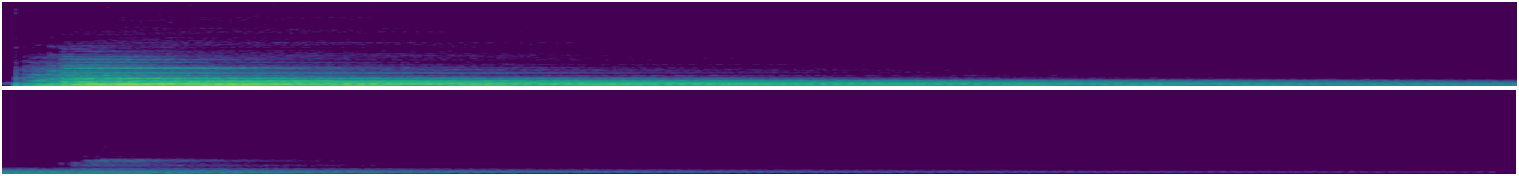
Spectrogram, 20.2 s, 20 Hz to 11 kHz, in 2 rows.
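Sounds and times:
wobbling strum: 0.1s - 8.9s.

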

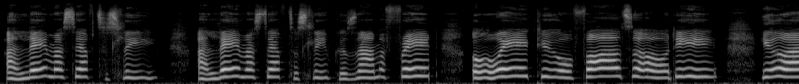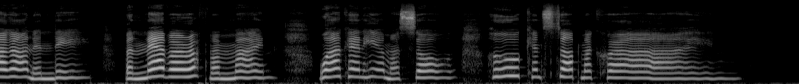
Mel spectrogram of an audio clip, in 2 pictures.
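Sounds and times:
vocals recorded on a Shure PG27 microphone: 0.0s - 15.9s.

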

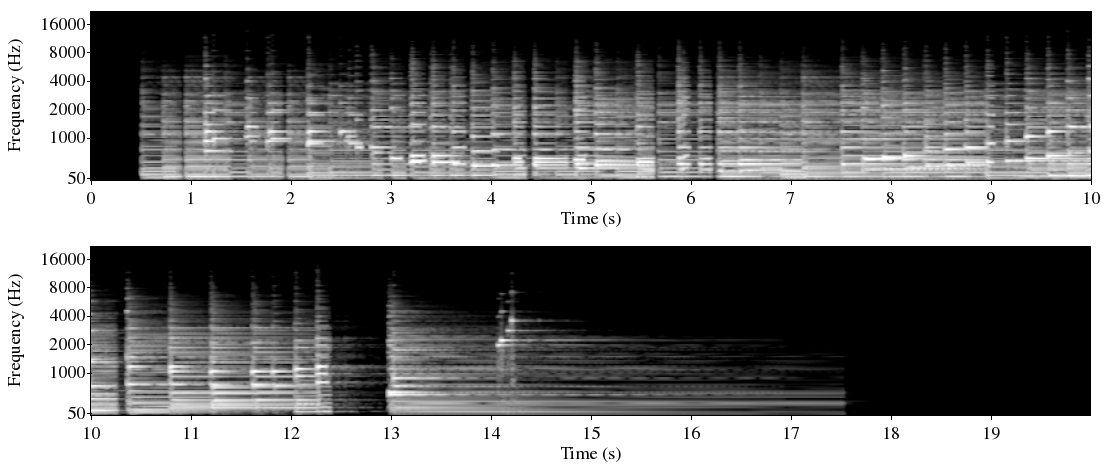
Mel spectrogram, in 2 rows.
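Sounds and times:
dance piano music: 0.8s - 16.4s.

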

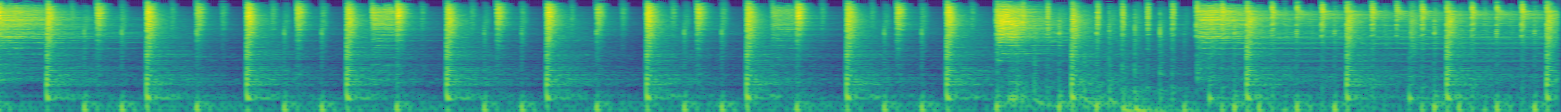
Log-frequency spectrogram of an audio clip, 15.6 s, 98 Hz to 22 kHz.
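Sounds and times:
drums with FabFilter Pro-R concert hall reverb: 0.0s - 15.6s.

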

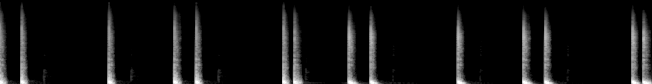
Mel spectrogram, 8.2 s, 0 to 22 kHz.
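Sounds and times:
kick drum: 0.0s - 0.4s, 3.6s - 3.8s, 4.4s - 4.8s, 6.6s - 7.0s, 7.9s - 8.1s.

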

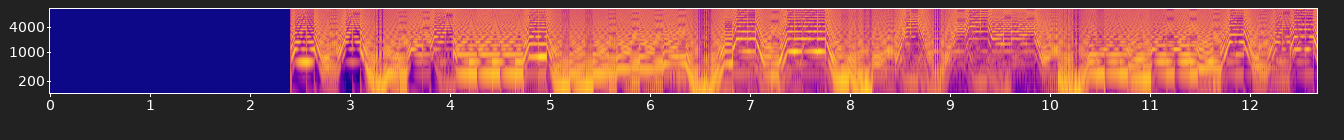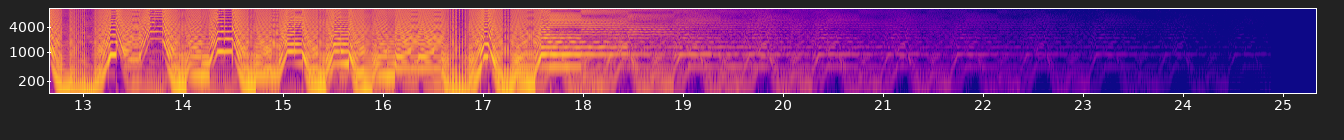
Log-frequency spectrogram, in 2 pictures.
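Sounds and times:
Nord Lead A1 synthesizer arpeggio gliding: 2.4s - 20.4s.

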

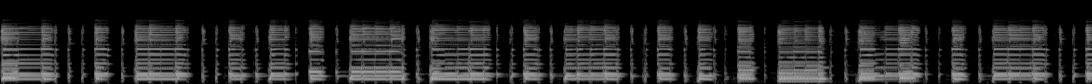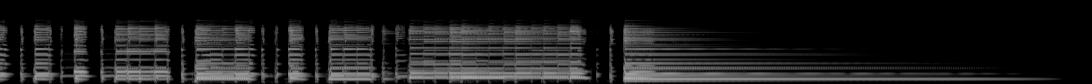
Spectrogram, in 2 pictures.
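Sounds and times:
funk guitar with EQ and compression: 0.0s - 20.1s.

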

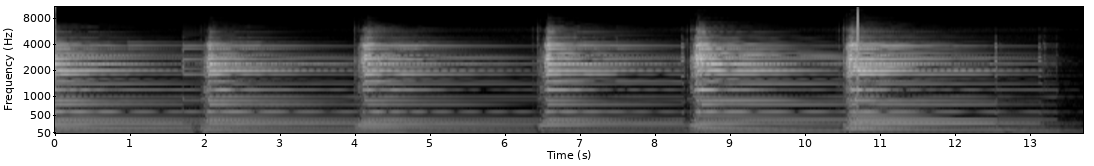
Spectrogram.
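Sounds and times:
Strat guitar: 0.0s - 13.7s.

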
